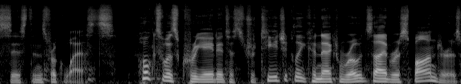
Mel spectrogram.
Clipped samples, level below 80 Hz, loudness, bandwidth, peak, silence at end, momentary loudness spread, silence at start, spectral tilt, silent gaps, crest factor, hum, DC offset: under 0.1%; -56 dBFS; -29 LUFS; 19 kHz; -12 dBFS; 0 s; 10 LU; 0 s; -4.5 dB/octave; none; 18 dB; none; under 0.1%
